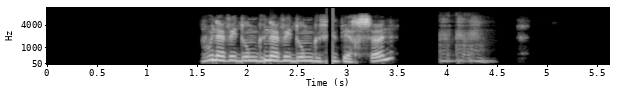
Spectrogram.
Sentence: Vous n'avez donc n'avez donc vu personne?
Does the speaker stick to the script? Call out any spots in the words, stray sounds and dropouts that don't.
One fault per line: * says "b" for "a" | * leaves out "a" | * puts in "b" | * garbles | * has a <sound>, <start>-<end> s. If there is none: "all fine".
* has a dropout, 2.8-2.9 s
* has a cough, 3.9-4.5 s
